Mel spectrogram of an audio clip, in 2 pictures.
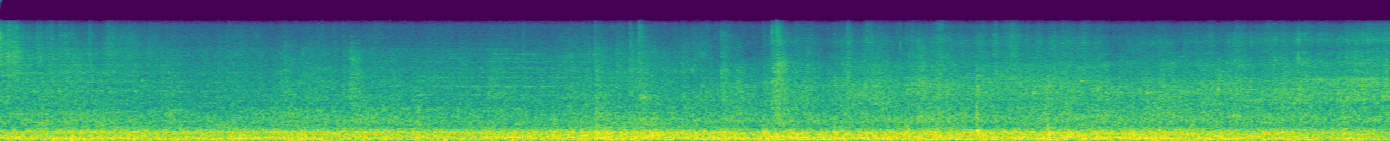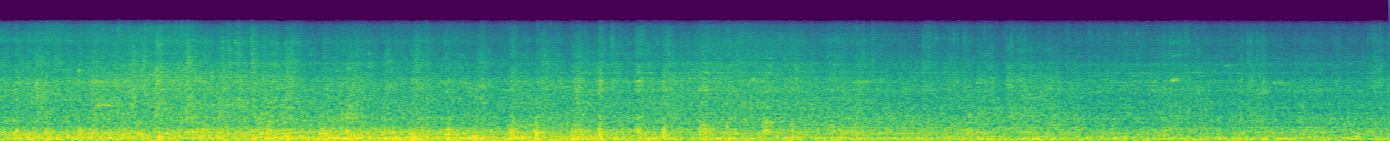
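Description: Train wheels clatter and click over rail joints.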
